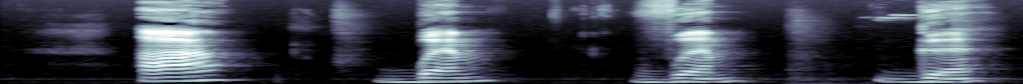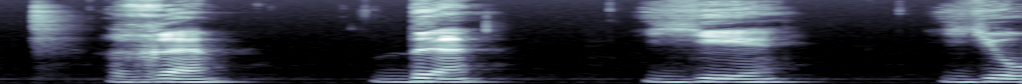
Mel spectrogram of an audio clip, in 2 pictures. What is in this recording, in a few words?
Khakas alphabet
